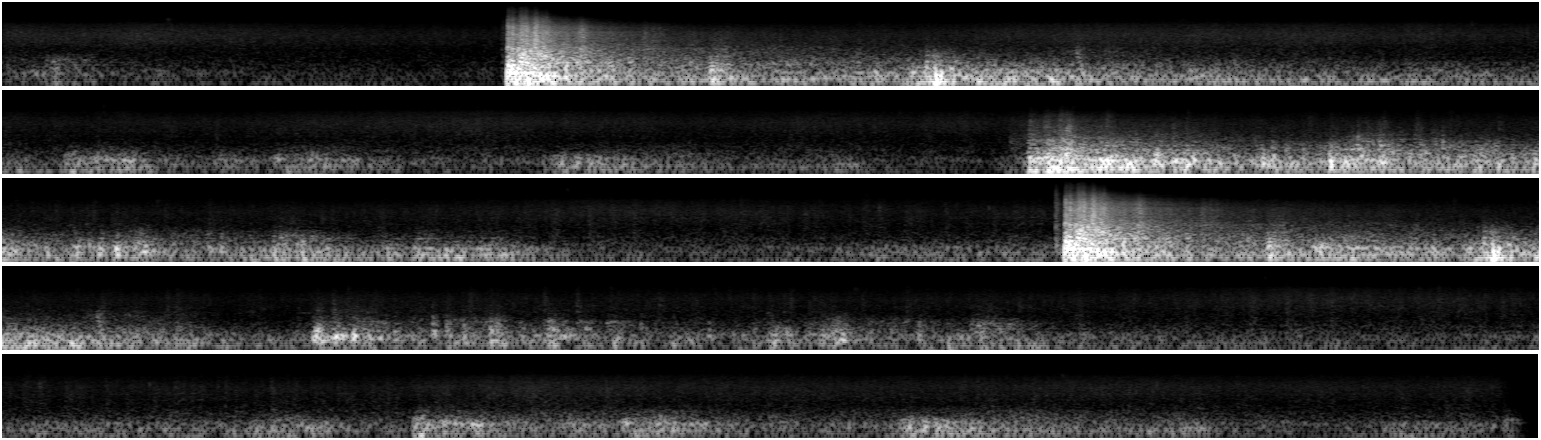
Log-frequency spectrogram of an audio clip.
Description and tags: Several thunders with light rain.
